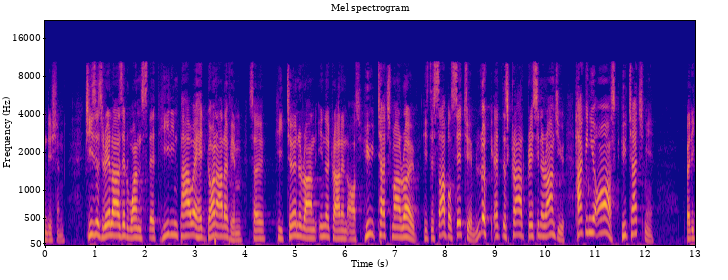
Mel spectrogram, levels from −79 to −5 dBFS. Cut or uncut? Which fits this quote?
cut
